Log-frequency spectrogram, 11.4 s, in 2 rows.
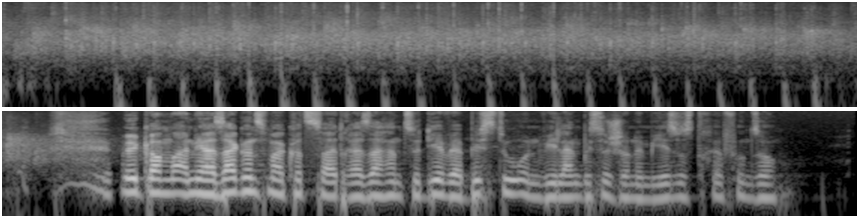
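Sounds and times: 
audience applause for a guest at a Jesus-Treff gathering: 0.0s - 6.4s
speech: 6.3s - 11.1s.

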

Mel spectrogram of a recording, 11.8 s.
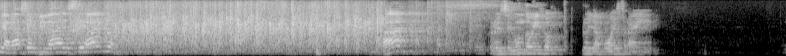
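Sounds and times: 
speech: 0.0s - 2.0s, 5.8s - 6.2s, 7.4s - 9.9s
audience applause: 0.0s - 7.4s.

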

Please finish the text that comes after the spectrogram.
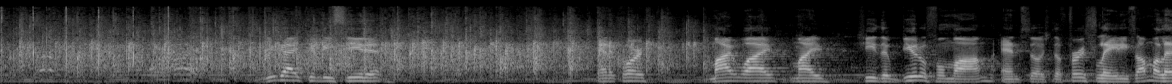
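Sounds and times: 
audience hand clapping: 0.0s - 7.6s
speech: 2.7s - 4.0s, 6.0s - 11.7s.

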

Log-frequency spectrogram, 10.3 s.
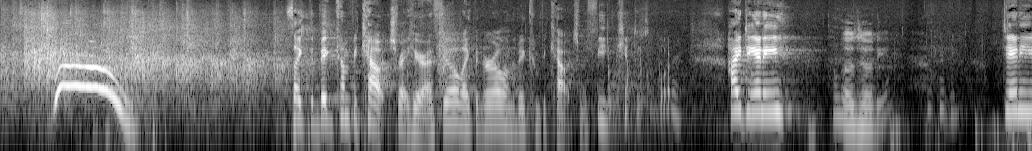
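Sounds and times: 
audience clapping: 0.0s - 3.4s
person whooping: 0.5s - 1.4s
speech: 2.9s - 9.0s, 10.0s - 10.3s.

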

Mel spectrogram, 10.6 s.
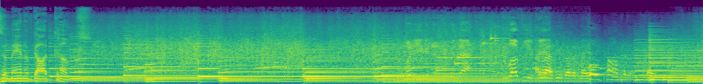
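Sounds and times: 
speech: 0.0s - 2.4s, 5.6s - 10.3s
audience clapping: 1.2s - 8.6s.

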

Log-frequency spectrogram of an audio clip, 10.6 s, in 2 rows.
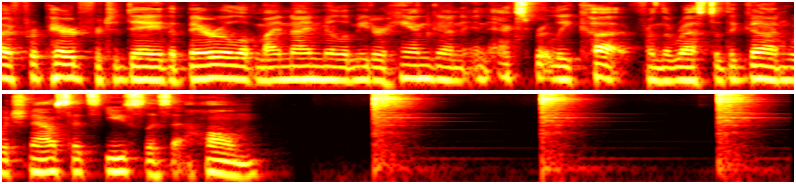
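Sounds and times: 
speech: 0.0s - 7.1s
hammer striking metal: 7.7s - 10.5s.

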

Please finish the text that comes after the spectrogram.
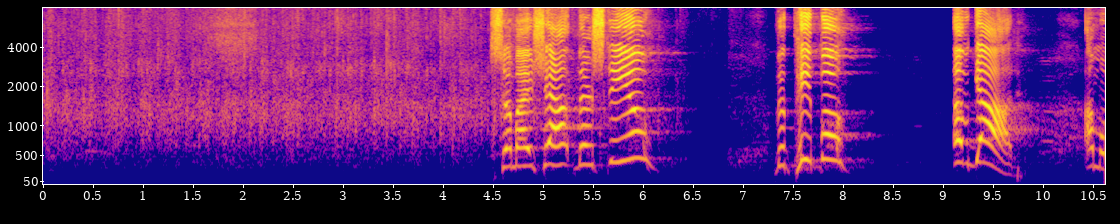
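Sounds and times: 
audience clapping hands: 0.0s - 4.8s
speech: 4.5s - 6.2s, 7.3s - 8.1s, 9.1s - 9.8s, 10.4s - 10.6s.

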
